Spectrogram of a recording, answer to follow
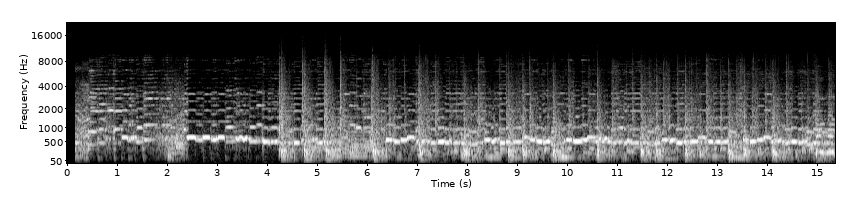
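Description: Live traditional Greek dance music: a bowed Pontic lyra plays a melody, and a drum comes in with a steady beat about four seconds in.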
